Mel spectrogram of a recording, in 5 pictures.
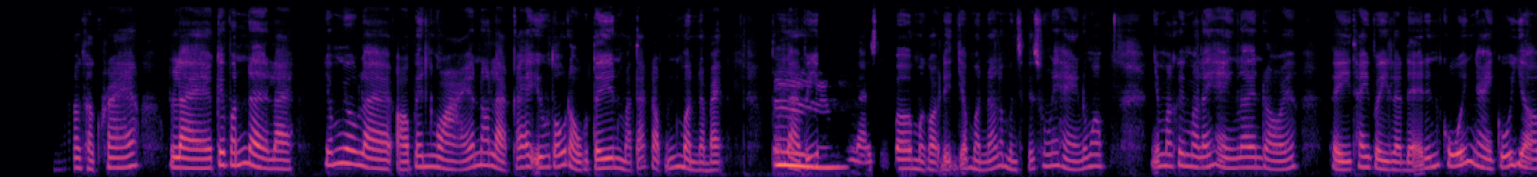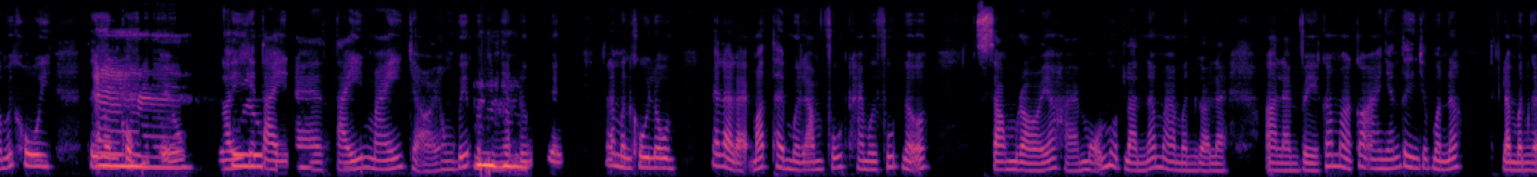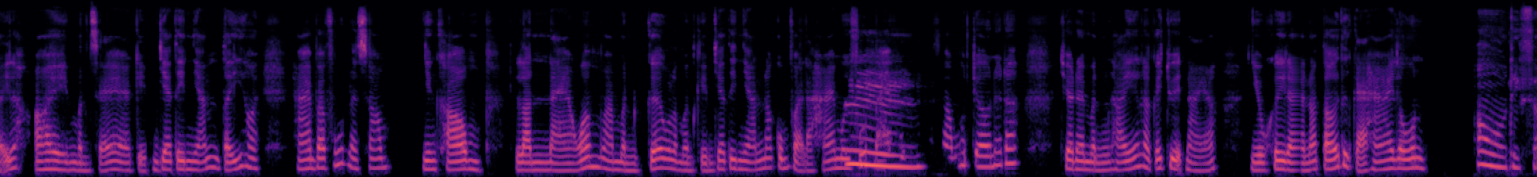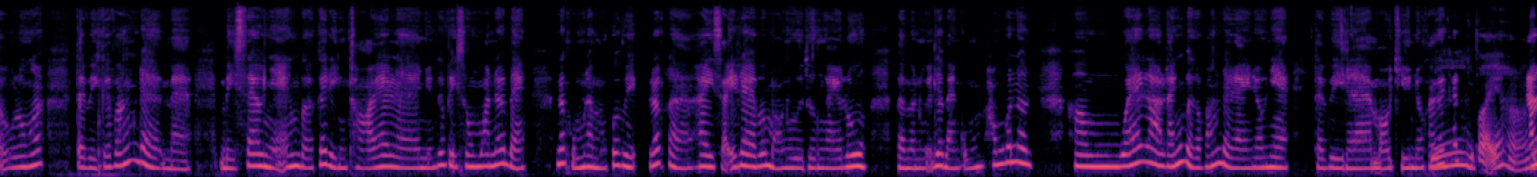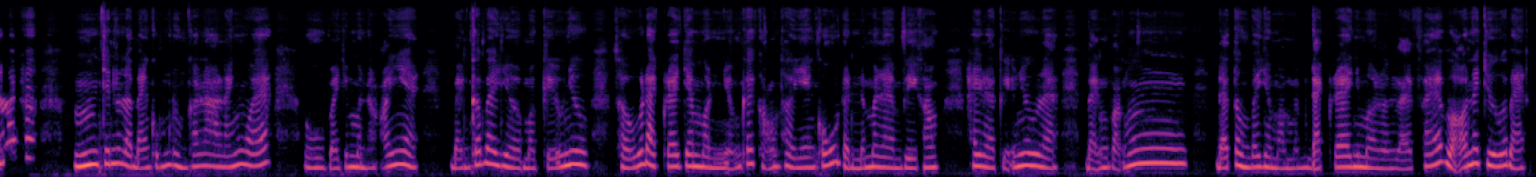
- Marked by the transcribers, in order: other noise; distorted speech; other background noise; mechanical hum; chuckle; tapping; static; unintelligible speech; unintelligible speech
- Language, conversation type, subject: Vietnamese, advice, Làm sao để giảm xao nhãng và tăng khả năng tập trung?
